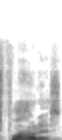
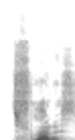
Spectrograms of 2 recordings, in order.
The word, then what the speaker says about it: flautist: So it's flautist, dude. It's flautist. That's what a flute player is. I've never heard it pronounced that way.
